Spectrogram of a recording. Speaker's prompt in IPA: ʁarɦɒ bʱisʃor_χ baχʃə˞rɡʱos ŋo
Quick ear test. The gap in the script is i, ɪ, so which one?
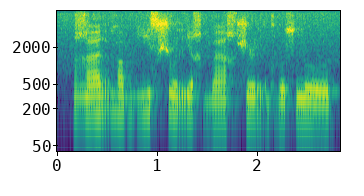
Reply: i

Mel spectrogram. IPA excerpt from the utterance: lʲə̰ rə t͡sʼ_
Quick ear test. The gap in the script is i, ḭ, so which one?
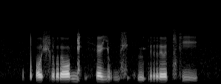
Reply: i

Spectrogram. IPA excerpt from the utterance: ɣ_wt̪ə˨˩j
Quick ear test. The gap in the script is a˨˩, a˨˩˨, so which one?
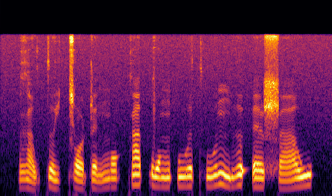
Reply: a˨˩˨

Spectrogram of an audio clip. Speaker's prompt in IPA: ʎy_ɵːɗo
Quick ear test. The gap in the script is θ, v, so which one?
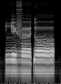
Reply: v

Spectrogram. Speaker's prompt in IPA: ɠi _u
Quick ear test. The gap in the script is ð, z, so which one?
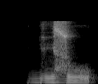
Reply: z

